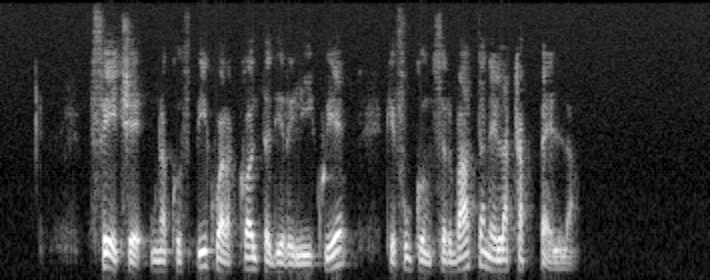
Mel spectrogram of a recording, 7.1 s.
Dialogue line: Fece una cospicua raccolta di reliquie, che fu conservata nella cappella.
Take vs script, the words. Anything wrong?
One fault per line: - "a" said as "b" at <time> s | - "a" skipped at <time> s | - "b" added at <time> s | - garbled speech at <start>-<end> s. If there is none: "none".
none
